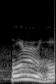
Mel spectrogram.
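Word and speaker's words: قُلْ: যেমন সূরা ইখলাসের ভিতরে ভুল করে ফেলি আমরা কুলহু হবে আমরা পড়ি কুলহু কুলহু পড়লে কাফ দিয়ে উচ্চারিত হয় কুলহু উচ্চারণটা হবে কুলহু কফ দিয়ে তাহলে অক্ষরটি উচ্চারণ পরিবর্তন হয়ে গেলে পর অর্থ পরিবর্তন হয়ে যাবে।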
